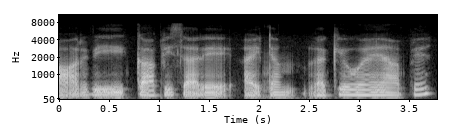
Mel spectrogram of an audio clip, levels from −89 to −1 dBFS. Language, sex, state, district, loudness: Hindi, female, Punjab, Kapurthala, -20 LUFS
